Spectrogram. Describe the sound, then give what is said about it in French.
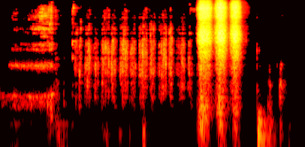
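Wet, sloshing mouth sounds of tap water being swished around in the mouth to make it foam, a quick rhythmic series of squelchy bursts followed by three louder gushing pulses, with no talking. “Je sais pas si vous avez entendu, mais tu sais, quand t'as la bouche pleine et que tu fais des mouvements de bouche avec ton eau, tu sais, pour bien la faire mousser”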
